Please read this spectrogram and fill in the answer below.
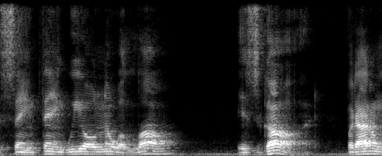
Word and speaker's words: Allah: And when it's spelled in that way, you can hear the difference. Allah. So when you hear certain people say it that way, Allah, Allah, with that extra emphasis on the end, that's that.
